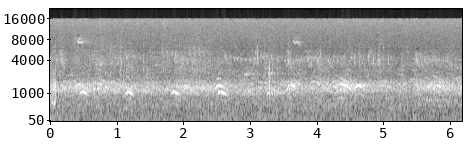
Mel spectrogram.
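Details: A huge flock of bramblings in Yoyogi Park, Japan, February 2019, with short down-slurred call notes repeated about every half second over a soft chattering background.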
